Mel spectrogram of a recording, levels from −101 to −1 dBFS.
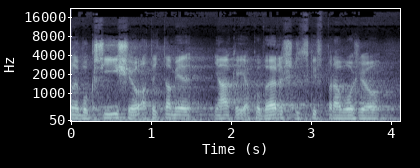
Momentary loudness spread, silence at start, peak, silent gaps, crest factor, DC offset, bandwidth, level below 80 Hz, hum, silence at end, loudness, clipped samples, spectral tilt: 11 LU; 0 s; -8 dBFS; none; 20 dB; under 0.1%; 19.5 kHz; -46 dBFS; none; 0 s; -25 LUFS; under 0.1%; -2.5 dB/octave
